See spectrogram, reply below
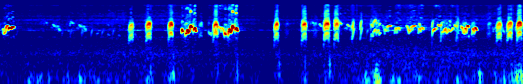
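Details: Javanese sooty-headed bulbul lure recording: scattered chirps and sharp clicks open, then a tight cluster of loud warbled notes, a short lull, and renewed rapid chirping with soft twitters between.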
